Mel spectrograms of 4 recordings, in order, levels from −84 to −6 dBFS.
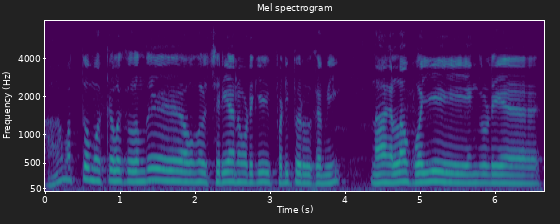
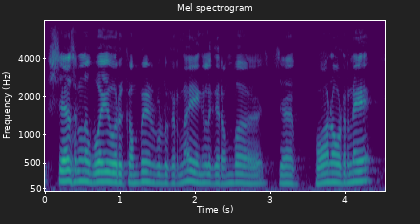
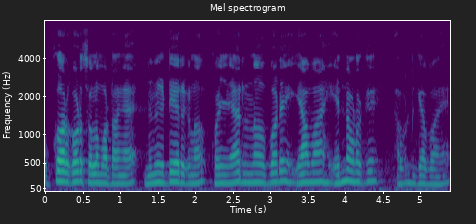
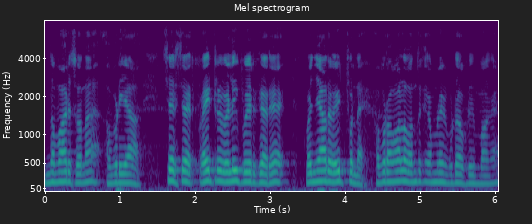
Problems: low volume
